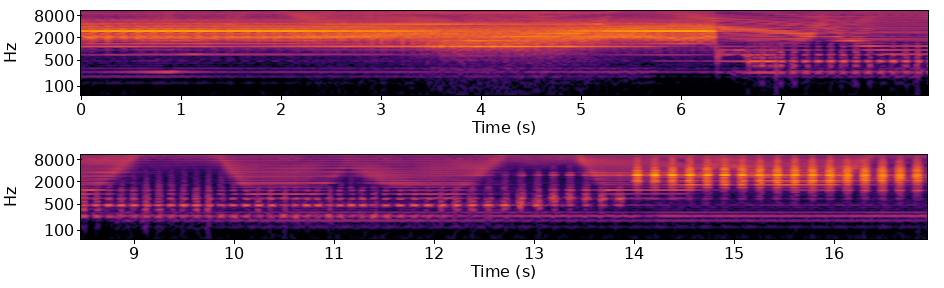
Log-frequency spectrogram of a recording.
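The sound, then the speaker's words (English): A buzzy, harmonically rich modular synth drone through a Wasp filter swells and sweeps, then turns into a steady rapid pulsing as a Pico R&D sine output modulates the filter's volume, clocked by a regular clock from a Kitty Eyes, with rising and falling resonant sweeps. No voices. “Yeah, I just love doing stuff like this for weird drones.”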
